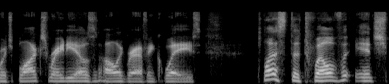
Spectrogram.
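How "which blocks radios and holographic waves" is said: ordinary delivery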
